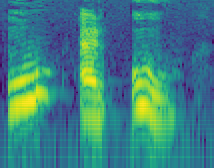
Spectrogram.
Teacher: Oo and oo, these two sounds, long oo and oo, these are the two sounds which are produced by raising the back part of your tongue higher than the normal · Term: back vowels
